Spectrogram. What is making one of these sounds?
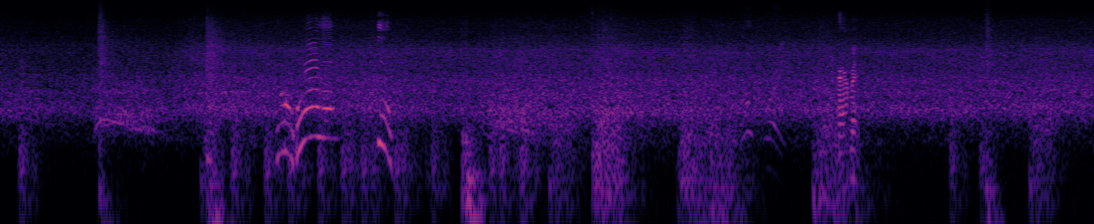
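Thuds and slams of blows ring out in a video game.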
